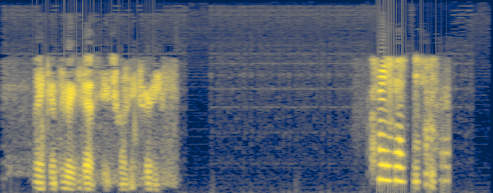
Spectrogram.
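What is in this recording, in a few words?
Sheriff West County, scanner audio trunk; MCSO - WEST; ThompsonPeakScot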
